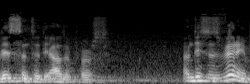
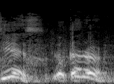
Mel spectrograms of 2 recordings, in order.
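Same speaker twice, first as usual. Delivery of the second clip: high-pitched, insistent plea; acted-out pleading young student; emotionally moved apprentice; 13 semitones higher than usual. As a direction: insist on her case, pitch jumping up. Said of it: "Emotionally by the woman".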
